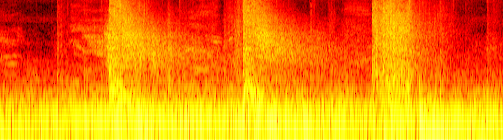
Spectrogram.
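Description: Gunshots ring out at slow intervals.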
